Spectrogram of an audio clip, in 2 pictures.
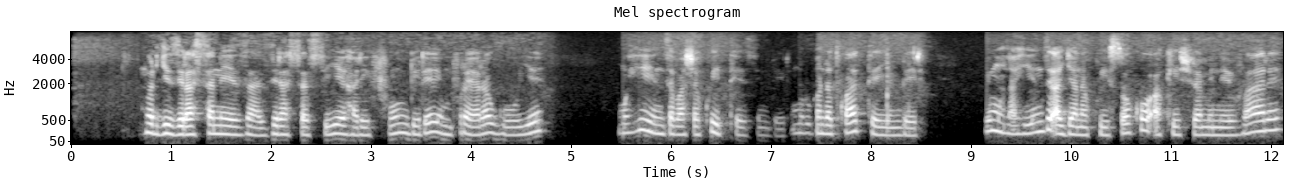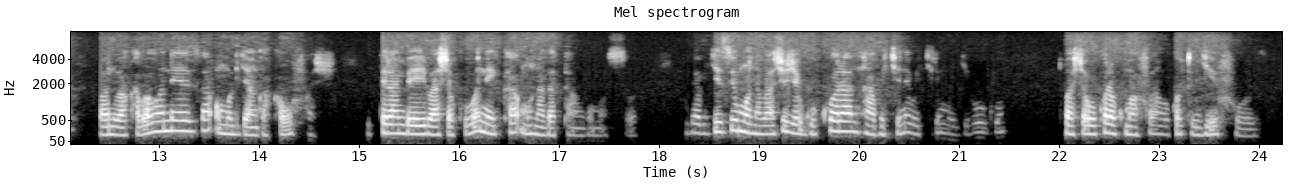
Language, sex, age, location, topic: Kinyarwanda, female, 25-35, Kigali, agriculture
